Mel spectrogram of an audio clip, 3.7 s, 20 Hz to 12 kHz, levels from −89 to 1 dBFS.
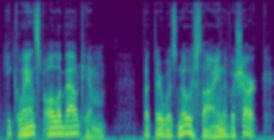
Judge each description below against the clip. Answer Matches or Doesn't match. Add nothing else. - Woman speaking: Doesn't match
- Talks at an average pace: Doesn't match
